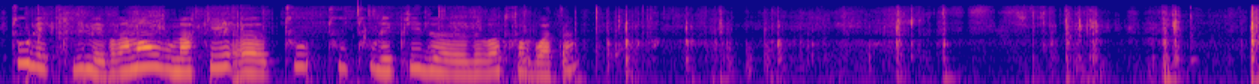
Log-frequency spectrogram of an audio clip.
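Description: Stiff paper rustles and crinkles as it is folded.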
